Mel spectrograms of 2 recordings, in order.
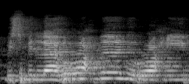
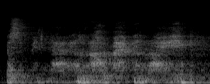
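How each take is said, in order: First: It is recited loudly in a full voice. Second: It is recited softly, barely above a whisper. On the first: Others around can hear it. The speaker calls it wrong. "Dia tidak boleh mengencangkan suaranya" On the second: Only the reciter can hear it. The speaker calls it right. "boleh dengan lisannya tapi pelan-pelan"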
